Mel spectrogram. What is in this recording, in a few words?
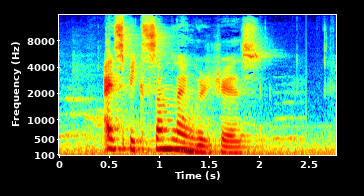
interviewee female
